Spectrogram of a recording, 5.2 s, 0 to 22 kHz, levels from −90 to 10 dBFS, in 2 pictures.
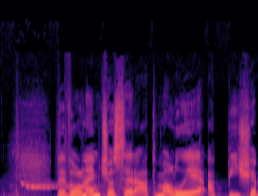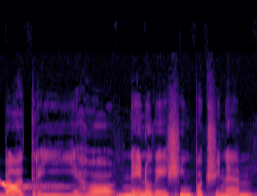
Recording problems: animal sounds; loud; throughout; 3 dB below the speech

